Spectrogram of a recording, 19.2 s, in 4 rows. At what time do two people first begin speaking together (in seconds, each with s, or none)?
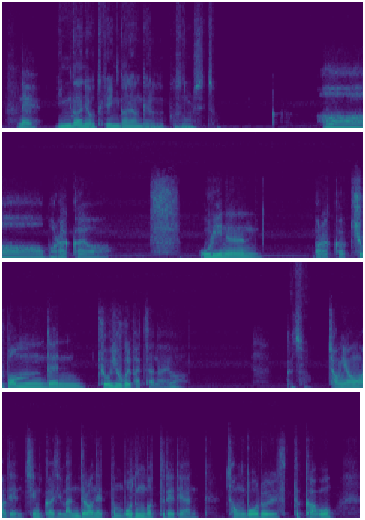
none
